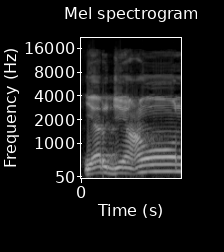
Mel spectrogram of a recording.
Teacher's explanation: Yarji'un, kemudian di sini ada sukun ro yang sebelumnya fathah, kita baca tebal atau tafkhim, disebut juga mufakhama.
